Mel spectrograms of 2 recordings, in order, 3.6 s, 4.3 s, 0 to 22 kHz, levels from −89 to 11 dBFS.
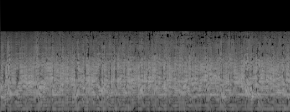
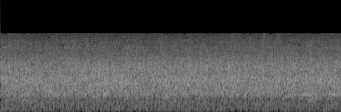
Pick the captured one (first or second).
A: second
